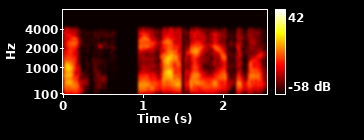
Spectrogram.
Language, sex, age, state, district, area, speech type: Hindi, male, 60+, Rajasthan, Karauli, rural, conversation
